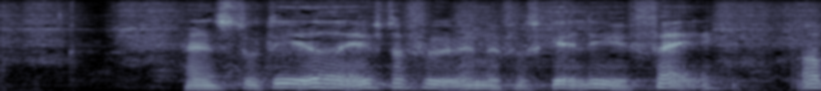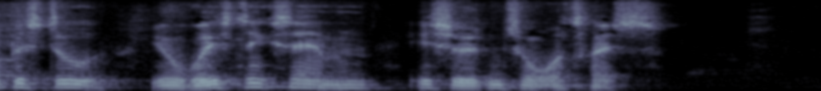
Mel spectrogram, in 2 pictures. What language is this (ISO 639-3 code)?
dan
